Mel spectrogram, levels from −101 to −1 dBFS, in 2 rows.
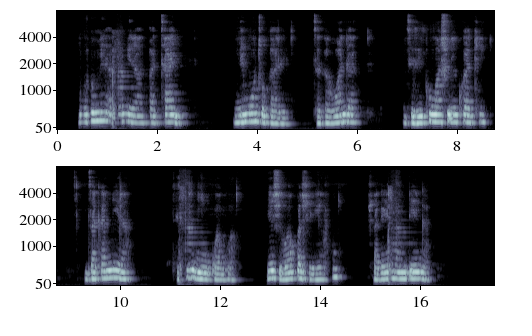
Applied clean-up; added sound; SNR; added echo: neural mask model DeepFilterNet 3.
